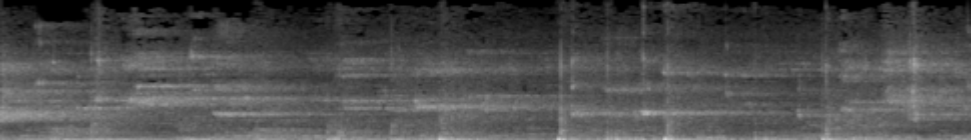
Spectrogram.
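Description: Basketballs bouncing on a hardwood gym floor, a knock every half second to a second, echoing in the large hall, with short high squeaks and distant players' voices.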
